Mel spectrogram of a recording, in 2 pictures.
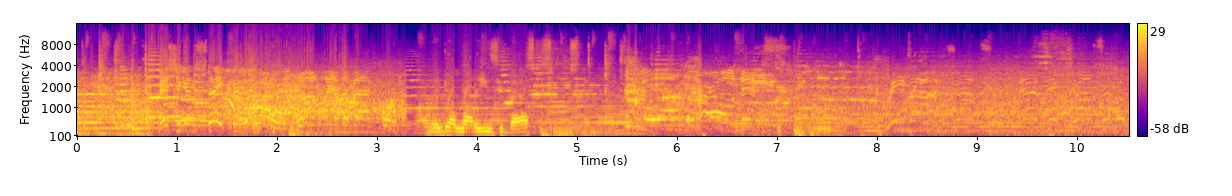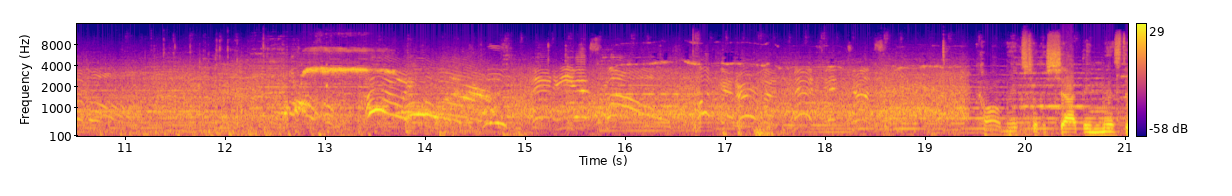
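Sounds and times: arena noise: 0.0s - 19.8s.

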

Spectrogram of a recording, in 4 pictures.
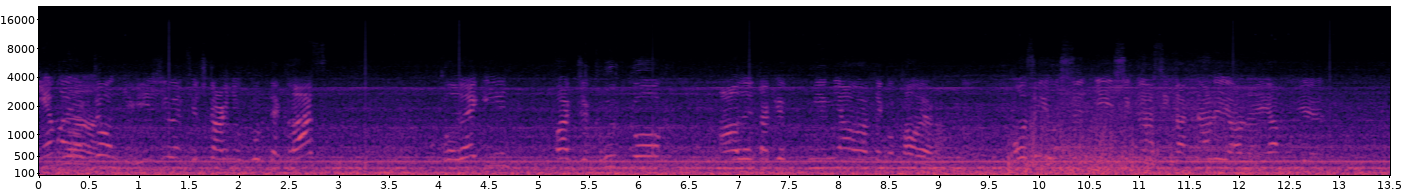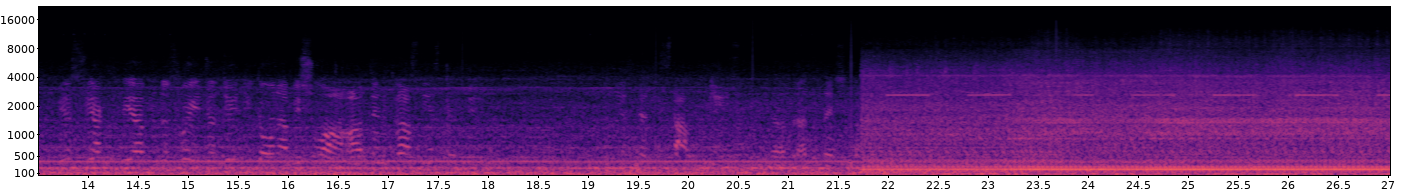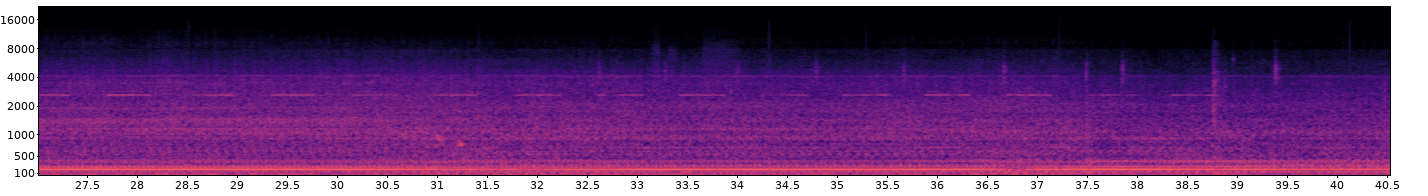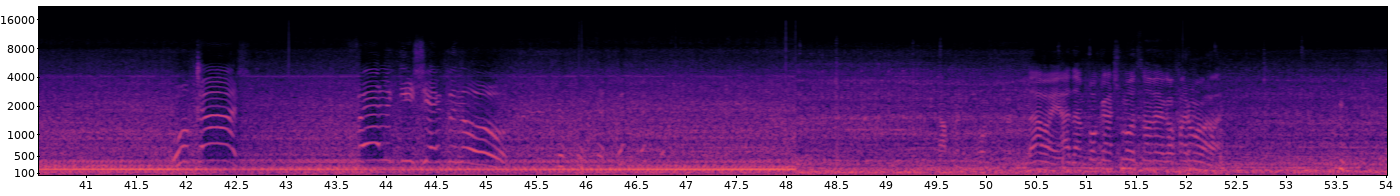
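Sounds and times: voices in tractor cab: 0.0s - 3.0s, 4.0s - 12.9s, 13.7s - 18.0s, 19.2s - 21.9s, 30.7s - 34.7s, 41.8s - 42.7s, 43.6s - 48.1s, 49.4s - 52.5s
forage harvester running under load: 21.6s - 54.0s
high electronic beeps: 21.9s - 39.3s.

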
